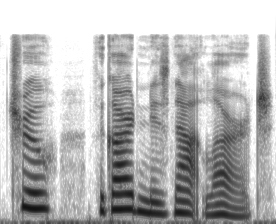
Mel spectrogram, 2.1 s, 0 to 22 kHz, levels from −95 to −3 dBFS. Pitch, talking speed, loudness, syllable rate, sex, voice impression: 215 Hz, 175 wpm, -17 LUFS, 5.1 syllables/s, female, feminine, adult-like, slightly relaxed, soft, fluent, slightly raspy, slightly intellectual, calm, elegant, kind, modest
